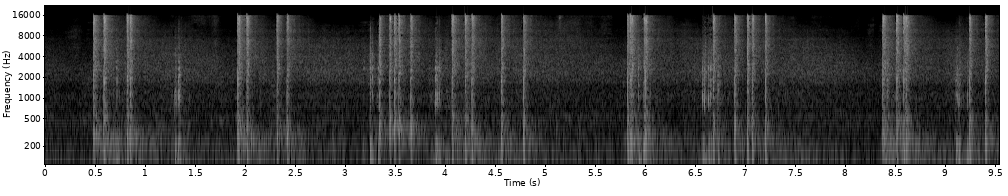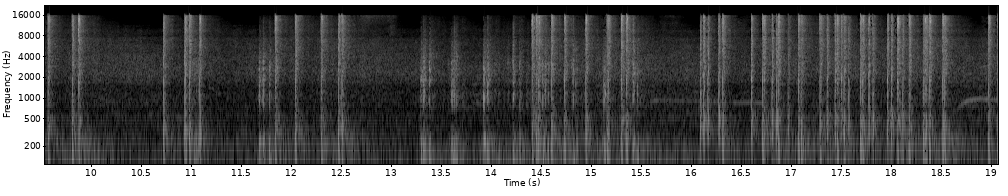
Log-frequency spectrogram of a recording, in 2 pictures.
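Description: Aerial firework shells bursting, a long irregular run of sharp bangs, some in quick clusters, coming thicker and faster in a dense barrage near the end.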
